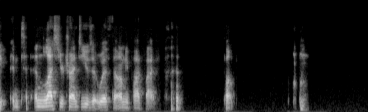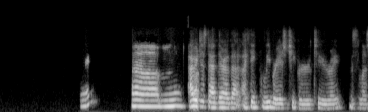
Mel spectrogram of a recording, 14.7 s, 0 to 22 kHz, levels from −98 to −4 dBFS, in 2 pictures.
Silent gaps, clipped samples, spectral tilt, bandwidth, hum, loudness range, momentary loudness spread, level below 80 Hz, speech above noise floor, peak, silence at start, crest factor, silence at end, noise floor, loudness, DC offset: none; under 0.1%; -6.5 dB/octave; 9.8 kHz; none; 18 LU; 18 LU; -76 dBFS; 61 dB; -6 dBFS; 0 s; 22 dB; 0 s; -86 dBFS; -25 LUFS; under 0.1%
